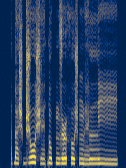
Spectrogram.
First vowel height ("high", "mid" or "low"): low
